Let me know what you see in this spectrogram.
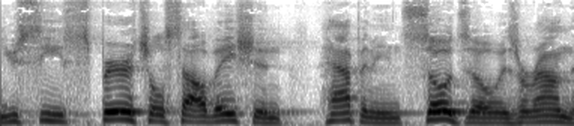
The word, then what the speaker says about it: sozo: And you have in both Luke and Acts the important Greek word sozo. You might spell it S-O-Z-O if you want to.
